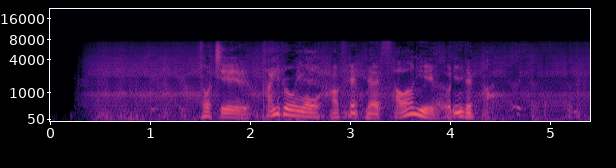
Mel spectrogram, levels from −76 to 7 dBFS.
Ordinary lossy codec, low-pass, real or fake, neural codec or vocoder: none; none; fake; codec, 16 kHz, 1 kbps, FreqCodec, larger model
